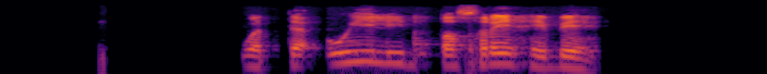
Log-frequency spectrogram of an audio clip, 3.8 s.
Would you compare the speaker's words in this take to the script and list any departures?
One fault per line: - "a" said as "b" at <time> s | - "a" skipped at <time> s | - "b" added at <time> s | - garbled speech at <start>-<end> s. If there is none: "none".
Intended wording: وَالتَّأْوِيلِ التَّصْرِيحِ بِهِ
none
